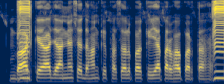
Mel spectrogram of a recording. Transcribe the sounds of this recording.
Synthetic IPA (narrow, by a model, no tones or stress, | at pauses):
baːʈʰkeaːd͡ʒaːnesed̪ʱaːnkepʰəsəlpəɾkijapɾəbʱaːʋpəɾt̪aɦɛ̰ː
